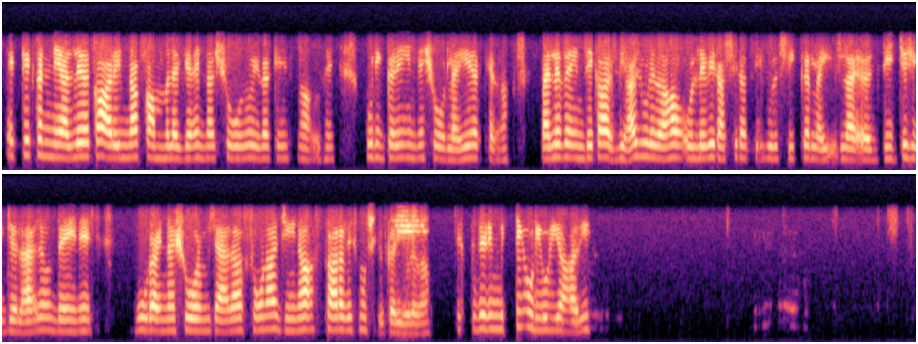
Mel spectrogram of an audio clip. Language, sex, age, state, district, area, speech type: Dogri, female, 30-45, Jammu and Kashmir, Reasi, urban, conversation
